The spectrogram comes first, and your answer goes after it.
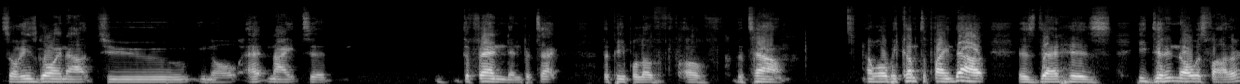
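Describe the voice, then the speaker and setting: A man with a New York accent speaks at a fairly slow pace and medium pitch, leaving long, frequent pauses. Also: fairly even intonation. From New York, Puerto Rican family. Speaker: podcast co-host, comic reviewer. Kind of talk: casual chat, comic review. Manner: halting, many fillers and repeated words.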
